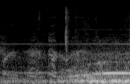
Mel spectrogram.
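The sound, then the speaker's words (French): Steady low engine rumble from inside a moving bus in Doha taking a judoka back to her hotel during the world judo championships, growing slightly louder, with a faint whining tone and muffled voices in the background. “Elle est avec nous en direct de Doha, dans le bus, même pour rentrer à son hôtel où se déroulent les championnats du monde de judo.”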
